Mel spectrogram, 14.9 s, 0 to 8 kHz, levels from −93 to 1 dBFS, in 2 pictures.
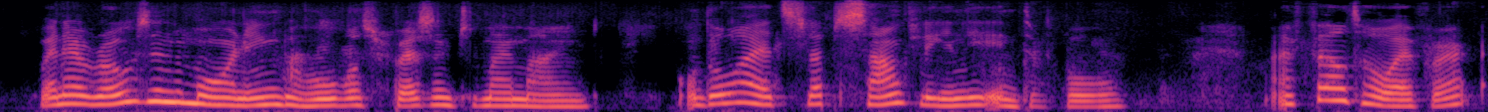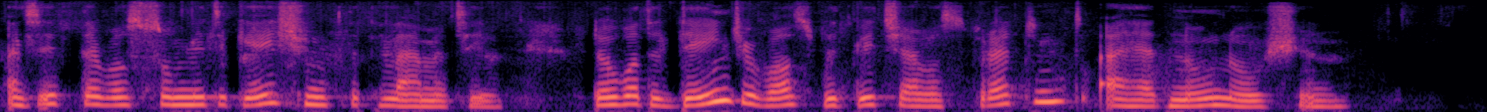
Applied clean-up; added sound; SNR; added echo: neural mask model Resemble Enhance denoiser.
